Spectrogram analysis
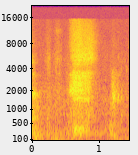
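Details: Snoring.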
